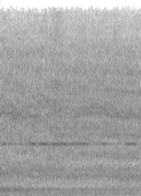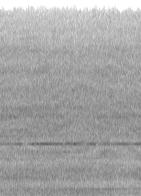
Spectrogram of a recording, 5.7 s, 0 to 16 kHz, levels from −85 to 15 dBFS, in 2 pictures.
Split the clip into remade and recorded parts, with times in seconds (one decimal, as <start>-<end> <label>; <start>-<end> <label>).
0.0-1.5 recorded; 1.5-2.7 remade; 2.7-3.4 recorded; 3.4-5.1 remade; 5.1-5.7 recorded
